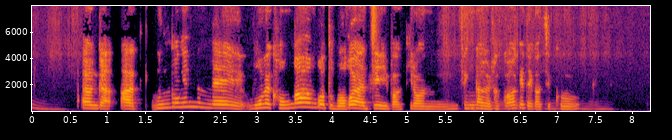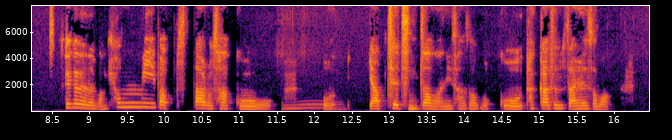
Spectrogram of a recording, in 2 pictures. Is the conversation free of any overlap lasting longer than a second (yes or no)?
no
